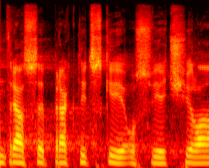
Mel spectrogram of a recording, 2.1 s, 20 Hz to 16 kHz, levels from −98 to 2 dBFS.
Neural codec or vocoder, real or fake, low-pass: none; real; 14.4 kHz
